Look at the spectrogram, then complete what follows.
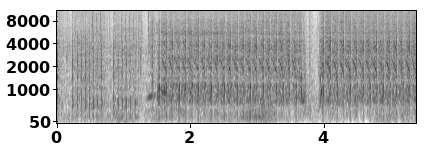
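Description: FAMAS-style airsoft electric rifle firing on full auto: a few short bursts, then two long bursts of rapid, evenly spaced shots with a brief pause between them just before four seconds in.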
